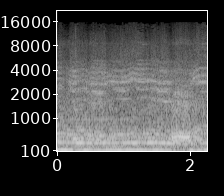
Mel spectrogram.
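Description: A beatboxer's deep vocal bass drone, one low note held steadily for about two seconds while the overtones above it shift, amplified through a club PA.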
